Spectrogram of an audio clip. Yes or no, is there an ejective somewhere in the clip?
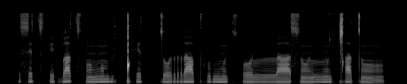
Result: yes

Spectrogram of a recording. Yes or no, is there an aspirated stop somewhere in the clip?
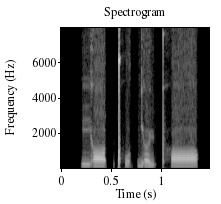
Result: yes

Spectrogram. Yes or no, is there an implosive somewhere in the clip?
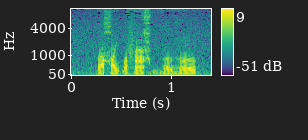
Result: yes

